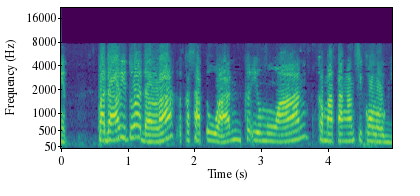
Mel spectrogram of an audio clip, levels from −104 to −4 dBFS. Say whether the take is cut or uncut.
cut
